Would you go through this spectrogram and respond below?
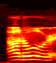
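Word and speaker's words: Owuor: His name is Dr. David Odor, is how you say it. It's O-W-U-O-R.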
